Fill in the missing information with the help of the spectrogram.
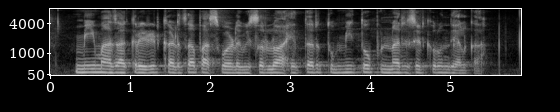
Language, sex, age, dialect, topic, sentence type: Marathi, male, 25-30, Standard Marathi, banking, question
